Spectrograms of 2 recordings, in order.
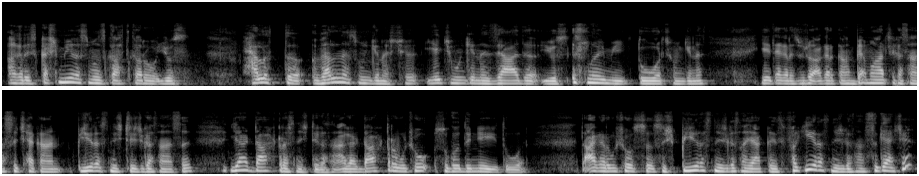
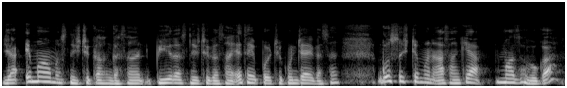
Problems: none marked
